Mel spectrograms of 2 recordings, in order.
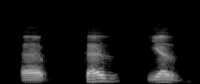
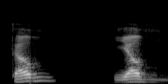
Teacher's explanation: And the only way to make that difference is the dal is so light, very, very light letter, that the tongue just basically rolls off the teeth. Tad, yad, very, very soft, very light.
